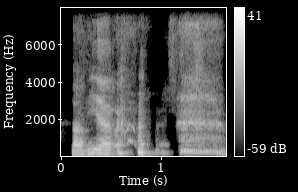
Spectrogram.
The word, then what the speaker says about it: Javier: Se pronuncia así, ¿no? El apellido con J, el nombre. Javier.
